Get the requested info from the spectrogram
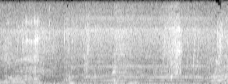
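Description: Infant macaque crying with thin, wavering bleat-like calls, a baby monkey wanting milk.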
